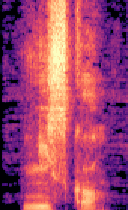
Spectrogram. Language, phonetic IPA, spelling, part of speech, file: Polish, [ˈɲiskɔ], nisko, adverb, Pl-nisko.ogg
